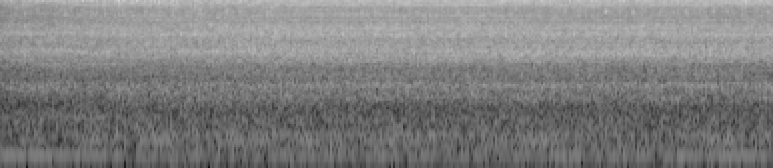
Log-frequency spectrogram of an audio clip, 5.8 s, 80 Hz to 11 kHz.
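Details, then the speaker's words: Jaguar XJ-S V12 HE, off the road almost 20 years, plug leads confirmed seated: lumpy idle heard at the exhaust. The A bank (right/driver side) is fine, the B bank is clearly misfiring. The owner suspects an injector, distributor, coil or amplifier. "right driver side exhaust a bank let's go to b bank rubbish that's not right at all"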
